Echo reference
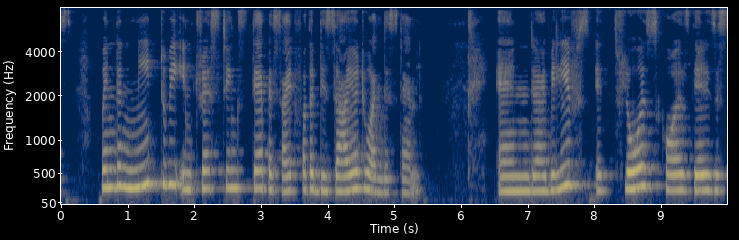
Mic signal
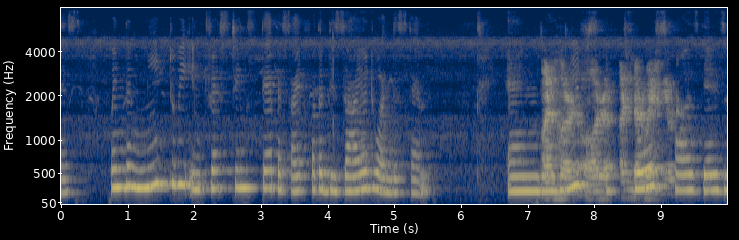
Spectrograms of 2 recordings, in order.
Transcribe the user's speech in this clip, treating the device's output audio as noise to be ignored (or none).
unheard or undervalued.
